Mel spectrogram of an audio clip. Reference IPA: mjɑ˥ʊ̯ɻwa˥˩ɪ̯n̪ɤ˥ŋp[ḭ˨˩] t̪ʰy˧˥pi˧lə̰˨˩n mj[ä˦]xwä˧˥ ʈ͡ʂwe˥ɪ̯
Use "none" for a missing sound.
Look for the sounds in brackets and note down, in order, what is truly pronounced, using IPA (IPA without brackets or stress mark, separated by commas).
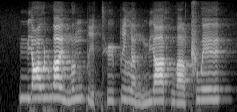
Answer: ḭ˨˩, ä˥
